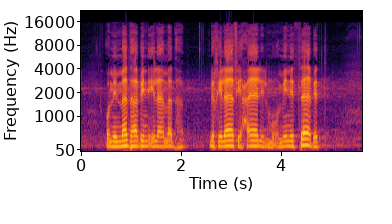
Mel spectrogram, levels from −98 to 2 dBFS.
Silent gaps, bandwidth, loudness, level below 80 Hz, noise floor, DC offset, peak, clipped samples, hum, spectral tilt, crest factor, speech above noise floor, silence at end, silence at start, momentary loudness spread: none; 15.5 kHz; -14 LUFS; -50 dBFS; -45 dBFS; under 0.1%; 0 dBFS; under 0.1%; none; -5 dB/octave; 16 dB; 30 dB; 0.75 s; 0.5 s; 13 LU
